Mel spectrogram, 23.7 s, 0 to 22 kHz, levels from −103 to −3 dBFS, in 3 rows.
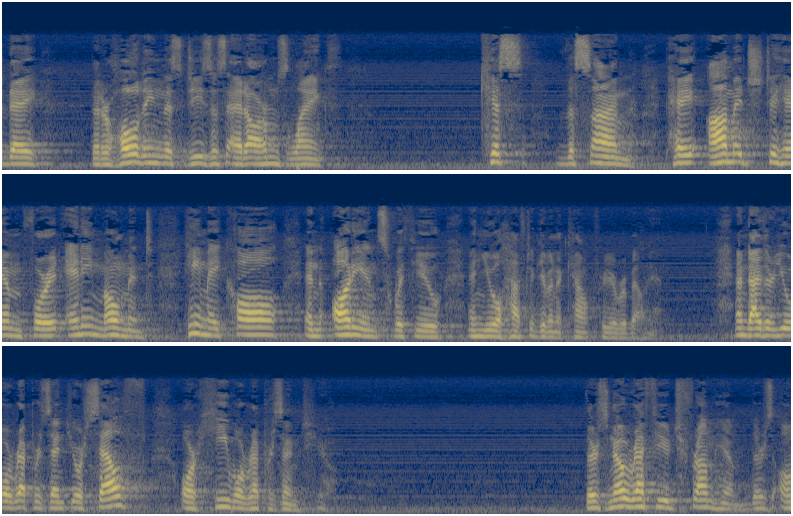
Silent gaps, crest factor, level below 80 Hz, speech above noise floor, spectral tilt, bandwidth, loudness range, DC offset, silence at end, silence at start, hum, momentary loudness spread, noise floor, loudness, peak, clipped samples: none; 20 dB; -64 dBFS; 31 dB; -5.5 dB/octave; 10.5 kHz; 8 LU; under 0.1%; 0 s; 0 s; none; 16 LU; -60 dBFS; -30 LUFS; -10 dBFS; under 0.1%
